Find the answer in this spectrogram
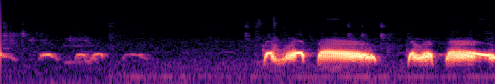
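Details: Lure cooing of a spotted dove, meant to excite kept birds, with thúc gù and gáy gọi styles. A few faint low coos come first, then two strong phrases: a doubled short note and a long, steady, deep coo.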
